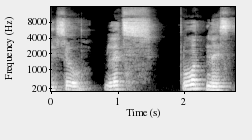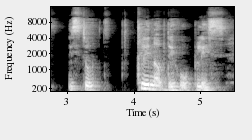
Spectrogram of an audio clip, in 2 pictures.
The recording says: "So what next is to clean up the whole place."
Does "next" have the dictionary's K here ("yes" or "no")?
no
